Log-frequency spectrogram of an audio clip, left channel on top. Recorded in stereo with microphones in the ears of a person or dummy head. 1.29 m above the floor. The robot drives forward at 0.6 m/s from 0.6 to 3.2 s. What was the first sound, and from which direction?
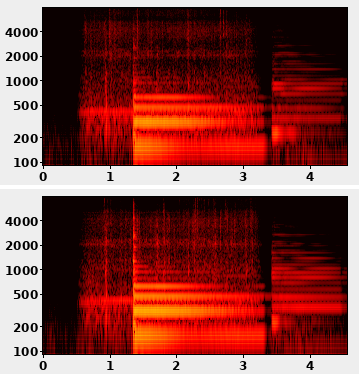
A guitar, 55° right (ahead or behind).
